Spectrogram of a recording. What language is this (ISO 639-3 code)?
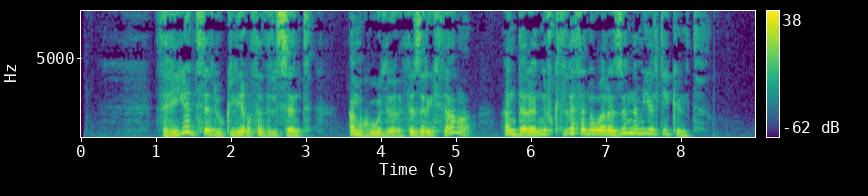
kab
